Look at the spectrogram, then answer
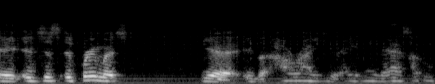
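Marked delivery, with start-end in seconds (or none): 2.8-4.2 very hushed half-whisper, under the breath. Quoting a movie character's line to another speaker: imitating a half-whisper. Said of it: "I love how he whispers when he's saying it".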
